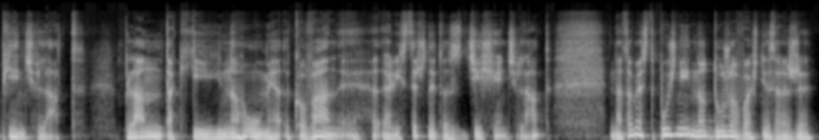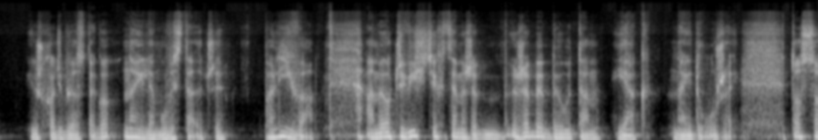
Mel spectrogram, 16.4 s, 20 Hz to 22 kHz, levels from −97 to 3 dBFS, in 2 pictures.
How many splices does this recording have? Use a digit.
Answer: 0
